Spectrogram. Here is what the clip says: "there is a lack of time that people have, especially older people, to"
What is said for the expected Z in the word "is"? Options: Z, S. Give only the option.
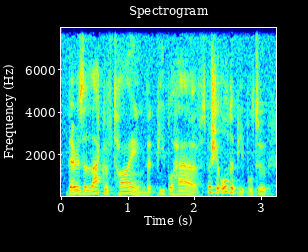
Z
